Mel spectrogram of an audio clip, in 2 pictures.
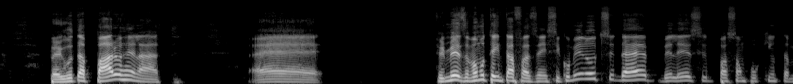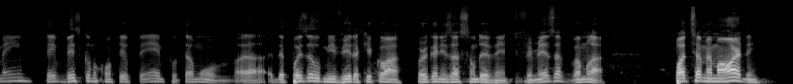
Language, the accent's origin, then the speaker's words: Portuguese; Paraná, Brazil; pois também sou do Paraná.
